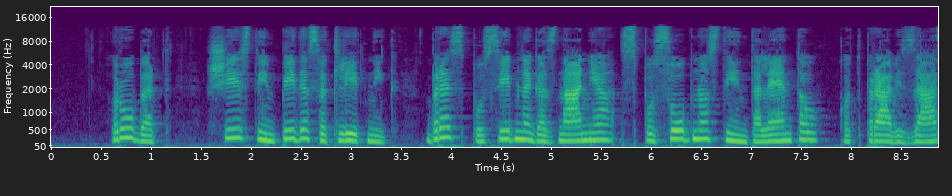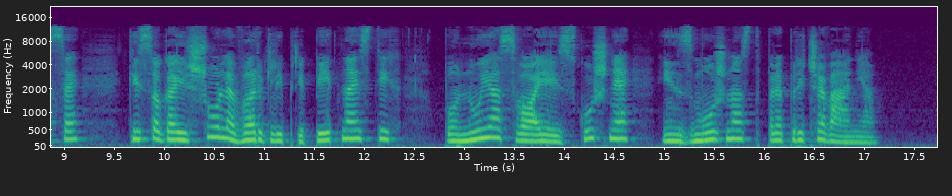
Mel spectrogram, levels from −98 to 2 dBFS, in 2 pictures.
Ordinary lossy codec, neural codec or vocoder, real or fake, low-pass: AAC, 32 kbps; none; real; 19.8 kHz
